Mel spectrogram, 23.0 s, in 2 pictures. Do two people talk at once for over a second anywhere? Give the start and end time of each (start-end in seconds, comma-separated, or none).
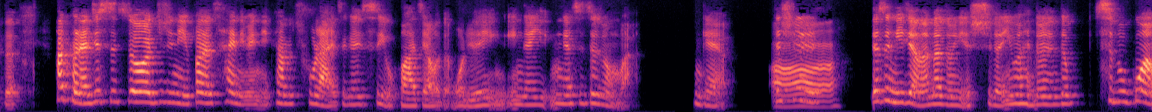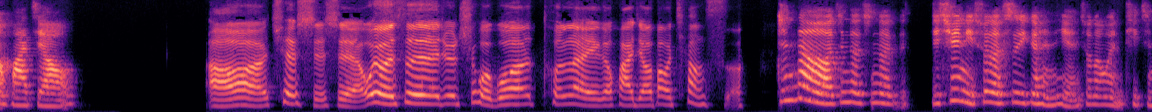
none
